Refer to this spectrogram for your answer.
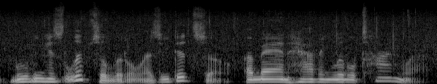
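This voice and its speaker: An audiobook narrator with a low, gravelly voice reads a story softly and slowly, lingering on pauses like a gentle bedtime tale. For such a quiet read, his pitch rises and dips a lot with each phrase, and faint hiss and soft rain sit beneath the low-quality recording.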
